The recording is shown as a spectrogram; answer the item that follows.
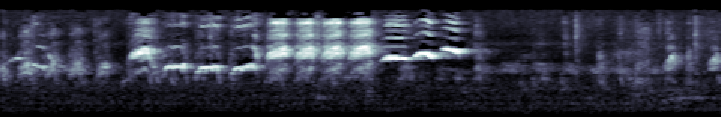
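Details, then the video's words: Caged Chinese hwamei, a large male songbird, delivers a rapid burst of high, clear whistled notes in a repeated series lasting about two seconds, then drops to quieter warbling. "Ngũ trường bộ to, hót tốt, bóng bộ cực đẹp | Họat Họa Mi"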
